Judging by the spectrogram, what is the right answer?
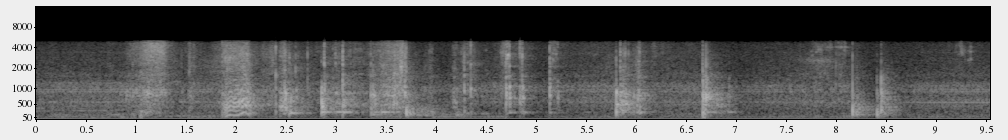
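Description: Hands handling pen-making tools on a workbench: a red plastic tool tube opened and a metal barrel trimmer taken out and picked up, giving an irregular run of clicks, knocks and rustles.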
